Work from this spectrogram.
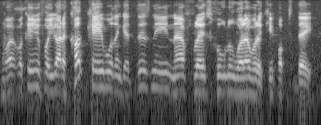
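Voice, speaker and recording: Male podcast host, forceful bright tone, effusive, casual slang, chatting with guests. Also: fairly high pitch, quick pace, slight background noise, rough recording. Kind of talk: casual video podcast interview.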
